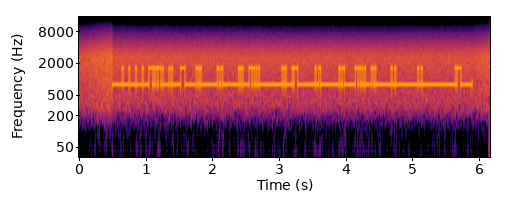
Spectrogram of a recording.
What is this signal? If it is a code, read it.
RTTY (75 baud, 850 Hz shift), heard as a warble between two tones, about 1220 Hz centre, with radio static. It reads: 5486 6378 0113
